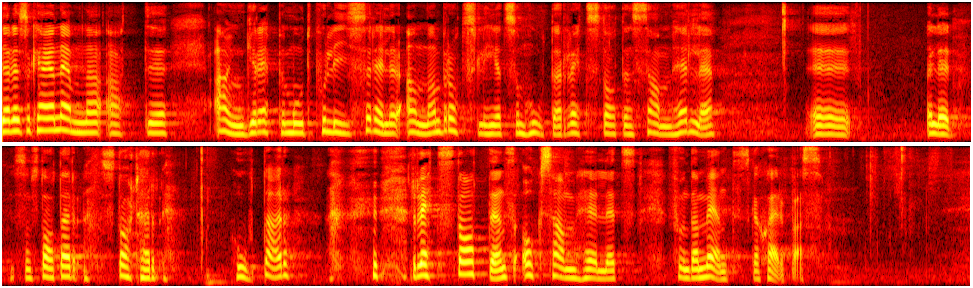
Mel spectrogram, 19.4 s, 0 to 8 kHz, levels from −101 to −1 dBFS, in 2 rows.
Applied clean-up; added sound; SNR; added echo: none; none; none; none.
